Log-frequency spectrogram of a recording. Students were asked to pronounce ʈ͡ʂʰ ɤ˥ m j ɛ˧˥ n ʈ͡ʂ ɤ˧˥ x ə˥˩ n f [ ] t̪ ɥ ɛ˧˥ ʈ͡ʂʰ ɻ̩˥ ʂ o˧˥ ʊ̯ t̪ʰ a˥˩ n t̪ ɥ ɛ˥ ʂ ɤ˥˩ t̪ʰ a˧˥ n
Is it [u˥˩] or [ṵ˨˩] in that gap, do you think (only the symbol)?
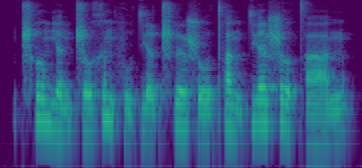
ṵ˨˩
